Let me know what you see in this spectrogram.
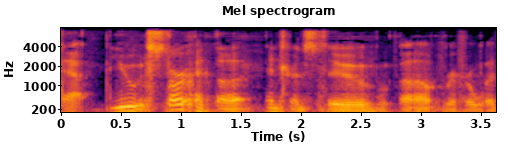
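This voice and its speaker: This man has a fairly low pitch, a lively intonation and a somewhat breathy quality. Audible room echo surrounds his voice. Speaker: gaming video creator. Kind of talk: gameplay tutorial. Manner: animated; casual, with fillers and repetition.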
